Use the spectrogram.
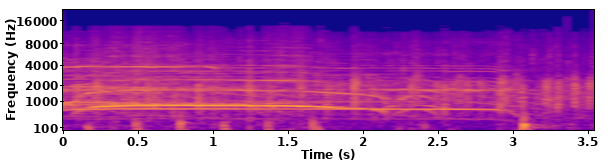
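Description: A crowd bursts into loud, dense applause for a missionary couple called up to the front, while a long, steady high cheer or whistle rings over it, then the clapping thins to a few scattered claps at the end.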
